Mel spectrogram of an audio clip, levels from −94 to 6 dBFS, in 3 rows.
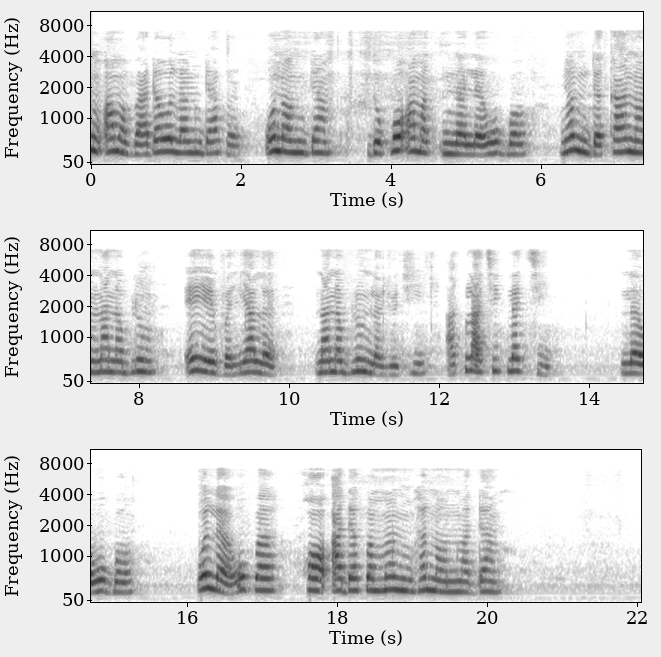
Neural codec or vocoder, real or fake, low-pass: none; real; 7.2 kHz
